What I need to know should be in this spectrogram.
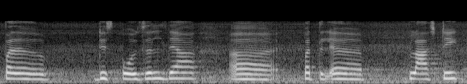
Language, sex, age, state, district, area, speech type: Dogri, female, 18-30, Jammu and Kashmir, Reasi, rural, spontaneous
